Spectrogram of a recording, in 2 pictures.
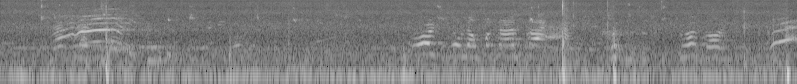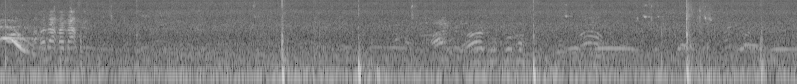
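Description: A volleyball is struck with sharp slaps by players' hands.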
